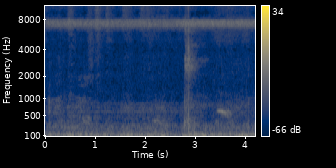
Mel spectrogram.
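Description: Steady background noise: a constant high-pitched tone over a low hum, with one sharp click a little before three seconds in.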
